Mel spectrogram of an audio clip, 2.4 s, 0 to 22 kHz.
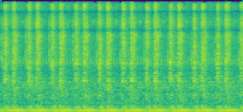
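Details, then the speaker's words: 2004 Chevy Express 3500 6.0 L first start after sitting five years: low lumpy idle with a heavy uneven pulse, like running on one cylinder, stalls when throttled down; good oil pressure, no knocking; rough running. "Why does it sound like it's running on one cylinder? It is not happy."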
